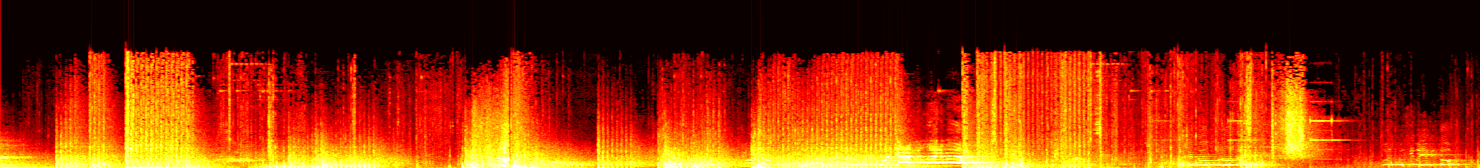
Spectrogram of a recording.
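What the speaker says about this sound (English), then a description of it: "I'm getting shot at." Gunfire in a shooter video game, with repeated automatic bursts and single shots close and loud, mixed with other game noise and a player talking throughout.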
